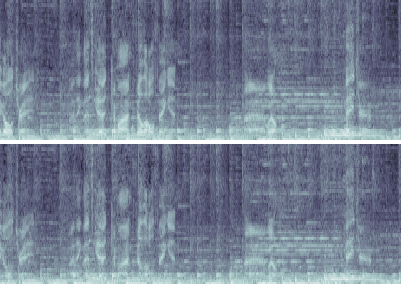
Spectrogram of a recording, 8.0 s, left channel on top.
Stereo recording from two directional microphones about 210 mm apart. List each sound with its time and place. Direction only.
0.0 s music: 15° left (ahead or behind)
1.5 s music: 5° left (ahead or behind)
4.9 s music: 10° left (ahead or behind)
6.9 s music: 15° left (ahead or behind)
